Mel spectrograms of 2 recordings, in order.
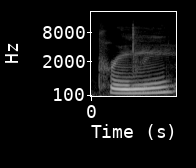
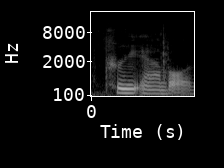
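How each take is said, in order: First: "Preamble" drawn out in three separate syllables; "Preamble" chanted slowly in chunks for a class to join in. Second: Said in the usual way. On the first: Shown as a demonstration. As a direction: stretch "Preamble" into pre, am, bul with a gap between each. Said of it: "put our hand under our chin". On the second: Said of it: "we're gonna say preamble".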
